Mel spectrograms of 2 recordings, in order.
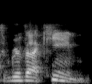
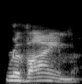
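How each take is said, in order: First: The word is said in three syllables. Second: The word is said in two syllables. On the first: The speaker calls it wrong. "not not Rivakim" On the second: The speaker calls it right. "You can you just say Revaim, two syllables"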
